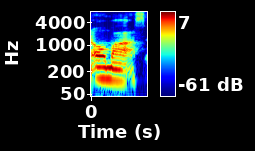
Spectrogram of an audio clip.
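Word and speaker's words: Omos: it's the new day versus aj styles and omas and yes guys i notice the way it's spelled out is almost but the pronunciation is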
